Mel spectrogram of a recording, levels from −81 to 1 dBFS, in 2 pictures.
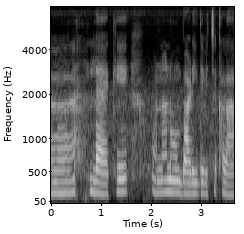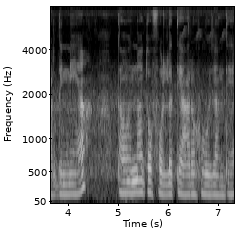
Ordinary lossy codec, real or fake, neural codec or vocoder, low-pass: none; real; none; none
